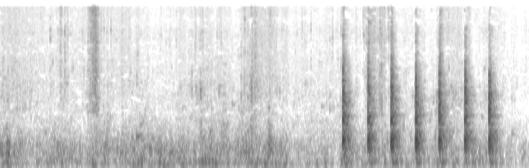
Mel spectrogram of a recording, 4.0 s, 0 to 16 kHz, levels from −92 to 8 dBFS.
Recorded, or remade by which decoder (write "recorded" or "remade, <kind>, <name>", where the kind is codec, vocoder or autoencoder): recorded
